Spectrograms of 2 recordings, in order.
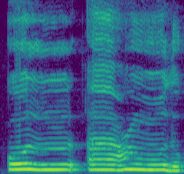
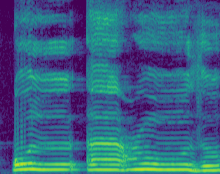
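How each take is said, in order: The two takes are said the same way.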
